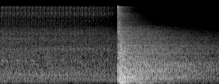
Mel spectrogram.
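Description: Toyota RAV4's 2.5-litre four-cylinder engine idling, then the hood is shut a little over a second in: one loud thump that dies away over most of a second. After it the idle sounds more muffled.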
